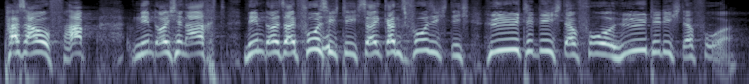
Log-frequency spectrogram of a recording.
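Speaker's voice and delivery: Jesus calling out loudly to be careful; urgent warning. Acted. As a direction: plead with them to take care. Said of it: "Jesus sagt".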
